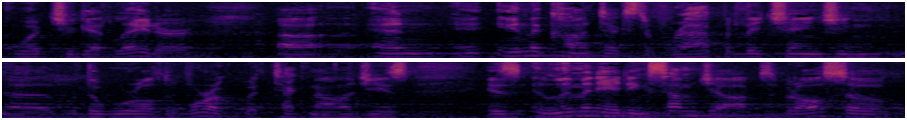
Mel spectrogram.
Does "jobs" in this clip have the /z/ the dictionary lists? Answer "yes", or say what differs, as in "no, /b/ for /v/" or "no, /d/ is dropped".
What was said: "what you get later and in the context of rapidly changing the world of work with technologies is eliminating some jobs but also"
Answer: yes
